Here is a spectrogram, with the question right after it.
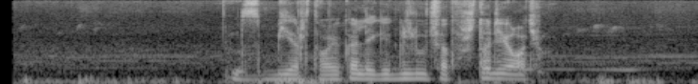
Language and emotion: Russian, angry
